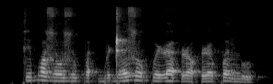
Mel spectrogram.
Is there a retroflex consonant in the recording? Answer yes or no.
yes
